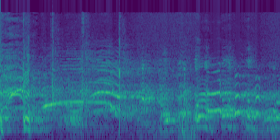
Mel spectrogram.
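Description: A man's voice laughing and singing in a high, held tone, with laughter from a small group of listeners.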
